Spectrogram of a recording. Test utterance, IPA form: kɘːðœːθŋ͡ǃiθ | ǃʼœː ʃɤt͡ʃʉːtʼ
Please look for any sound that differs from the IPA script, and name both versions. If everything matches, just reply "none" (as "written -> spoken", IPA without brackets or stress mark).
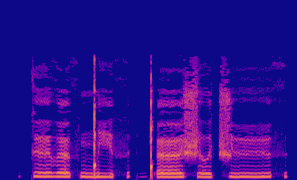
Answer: tʼ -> θ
